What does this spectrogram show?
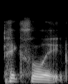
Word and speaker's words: PixelHate: the description this is pixelate where the H is silent but the hate is oh so real I'm here with my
